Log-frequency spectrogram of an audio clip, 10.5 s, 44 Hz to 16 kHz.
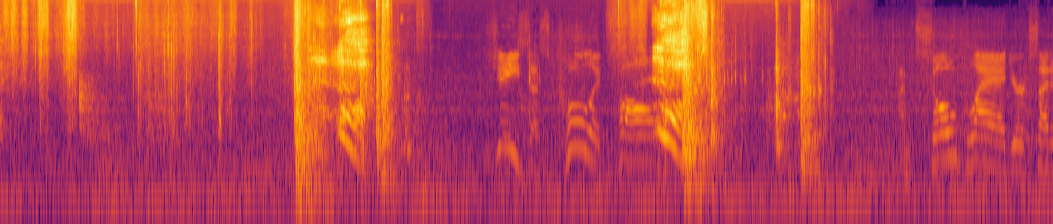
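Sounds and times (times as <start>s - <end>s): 
wooden door creaking rattle: 0.8s - 4.2s, 6.7s - 8.4s
body ramming against a wooden door: 2.9s - 4.2s, 6.6s - 8.3s
speech: 5.1s - 7.2s, 9.3s - 10.5s.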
